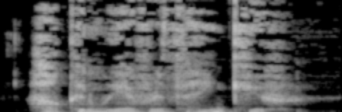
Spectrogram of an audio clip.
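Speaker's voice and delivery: ordinary delivery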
